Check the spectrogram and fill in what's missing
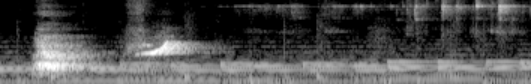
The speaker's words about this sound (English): you're naughty. Naughty dog. The mail carrier is bringing us mail. That's her job.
